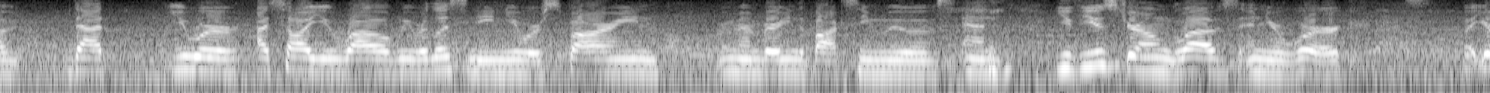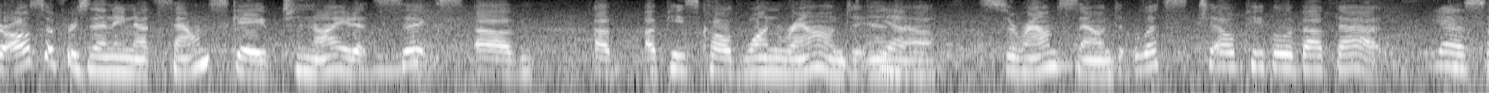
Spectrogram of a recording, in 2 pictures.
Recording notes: Live from Untitled Art Fair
